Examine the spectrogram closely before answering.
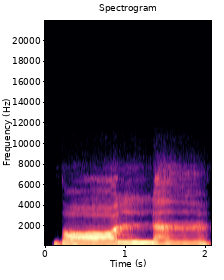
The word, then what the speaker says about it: ضَالًّا: You see this shad here on the Yes. it has tanveen as well. So Yeah. this you have to make sure that you're pronouncing when you're reciting. ضَالًّا, like that. So the person who is listening, they know that there's a shad.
